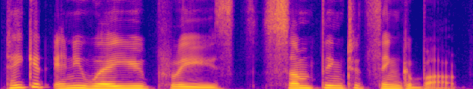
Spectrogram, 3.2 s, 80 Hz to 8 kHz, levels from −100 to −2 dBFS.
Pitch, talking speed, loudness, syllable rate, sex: 185 Hz, 190 wpm, -17 LUFS, 5.2 syllables/s, female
